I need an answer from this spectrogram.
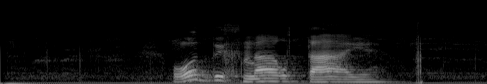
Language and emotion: Russian, positive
